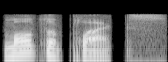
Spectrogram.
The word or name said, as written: multiplex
